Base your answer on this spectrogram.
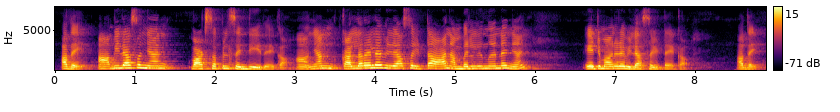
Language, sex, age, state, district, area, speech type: Malayalam, female, 30-45, Kerala, Kottayam, rural, spontaneous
